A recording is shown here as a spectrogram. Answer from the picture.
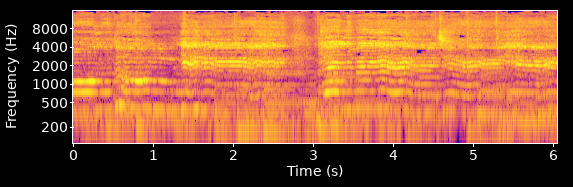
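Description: A woman singing a slow Turkish song in long, wavering phrases over instrumental accompaniment.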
